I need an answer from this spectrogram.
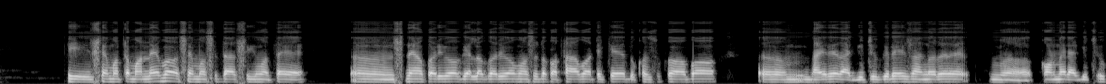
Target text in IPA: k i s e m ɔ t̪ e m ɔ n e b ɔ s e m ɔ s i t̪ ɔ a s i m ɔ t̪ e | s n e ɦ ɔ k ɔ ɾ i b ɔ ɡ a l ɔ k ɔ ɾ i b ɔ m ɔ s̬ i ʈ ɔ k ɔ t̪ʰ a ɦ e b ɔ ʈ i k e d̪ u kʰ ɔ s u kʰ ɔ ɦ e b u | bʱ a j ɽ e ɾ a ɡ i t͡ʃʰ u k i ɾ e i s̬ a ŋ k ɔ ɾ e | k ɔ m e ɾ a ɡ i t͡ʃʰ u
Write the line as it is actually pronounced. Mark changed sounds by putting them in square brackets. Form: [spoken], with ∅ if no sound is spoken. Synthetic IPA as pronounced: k i s e m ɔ t̪ e m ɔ n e b ɔ s e m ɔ s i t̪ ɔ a s i m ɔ t̪ e | s n e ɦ ɔ k ɔ ɾ i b ɔ ɡ [e] l ɔ k ɔ ɾ i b ɔ m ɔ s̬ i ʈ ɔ k ɔ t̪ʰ a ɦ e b ɔ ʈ i k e d̪ u kʰ ɔ s u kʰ ɔ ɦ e b [ɔ] | bʱ a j [ɾ] e ɾ a ɡ i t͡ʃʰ u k i ɾ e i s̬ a ŋ [ɡ] ɔ ɾ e | k ɔ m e ɾ a ɡ i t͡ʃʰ u

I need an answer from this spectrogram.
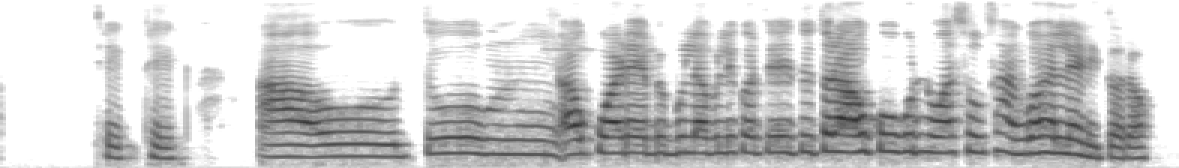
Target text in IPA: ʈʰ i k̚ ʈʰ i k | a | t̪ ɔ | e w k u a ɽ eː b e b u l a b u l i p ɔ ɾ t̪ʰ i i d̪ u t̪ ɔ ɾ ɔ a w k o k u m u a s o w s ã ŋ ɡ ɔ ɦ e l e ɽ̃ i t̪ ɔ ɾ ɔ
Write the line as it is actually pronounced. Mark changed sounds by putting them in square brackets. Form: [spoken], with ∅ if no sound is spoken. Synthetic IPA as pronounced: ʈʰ i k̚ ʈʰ i k | a | t̪ [u] | [a] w k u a ɽ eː b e b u l a b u l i [k] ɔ ɾ [t̪] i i [t̪] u t̪ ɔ ɾ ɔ a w k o k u [n] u a s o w s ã ŋ ɡ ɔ ɦ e l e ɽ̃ i t̪ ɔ ɾ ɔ

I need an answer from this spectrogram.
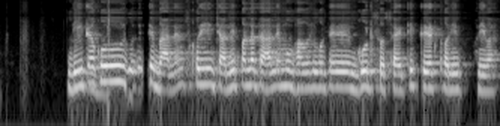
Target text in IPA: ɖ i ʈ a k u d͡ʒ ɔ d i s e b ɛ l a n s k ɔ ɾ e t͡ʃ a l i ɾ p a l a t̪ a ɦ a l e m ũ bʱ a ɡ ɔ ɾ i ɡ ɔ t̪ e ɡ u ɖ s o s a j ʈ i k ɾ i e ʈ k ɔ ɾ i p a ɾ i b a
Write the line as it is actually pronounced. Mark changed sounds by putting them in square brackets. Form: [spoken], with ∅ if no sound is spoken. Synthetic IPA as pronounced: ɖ i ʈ a k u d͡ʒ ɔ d i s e b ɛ l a n s k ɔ ɾ [i] t͡ʃ a l i [∅] p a l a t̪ a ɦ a l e m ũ bʱ a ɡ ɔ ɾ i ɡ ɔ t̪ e ɡ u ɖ s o s a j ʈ i k ɾ i e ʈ k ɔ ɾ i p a ɾ i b a

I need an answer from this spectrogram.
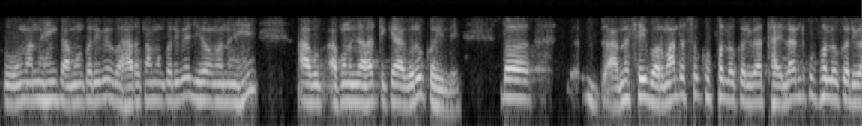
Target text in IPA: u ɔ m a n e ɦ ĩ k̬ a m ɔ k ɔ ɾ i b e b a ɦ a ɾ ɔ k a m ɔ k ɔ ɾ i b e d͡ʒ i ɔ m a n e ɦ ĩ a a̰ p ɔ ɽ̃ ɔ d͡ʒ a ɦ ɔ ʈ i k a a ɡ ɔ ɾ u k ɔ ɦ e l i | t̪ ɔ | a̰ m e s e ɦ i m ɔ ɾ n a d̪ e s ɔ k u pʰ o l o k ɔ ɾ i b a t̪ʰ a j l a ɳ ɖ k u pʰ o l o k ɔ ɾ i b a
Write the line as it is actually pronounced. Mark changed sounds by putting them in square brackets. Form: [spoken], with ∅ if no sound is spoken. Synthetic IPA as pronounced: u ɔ m a n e ɦ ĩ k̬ a m ɔ k ɔ ɾ i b e b a ɦ a ɾ ɔ k a m ɔ k ɔ ɾ i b e d͡ʒ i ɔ m a n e ɦ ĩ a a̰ p ɔ ɽ̃ ɔ d͡ʒ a ɦ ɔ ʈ i k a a ɡ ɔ ɾ u k ɔ ɦ [i] l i | t̪ ɔ | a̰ m e s e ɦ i [b] ɔ ɾ [m] a d̪ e s ɔ k u pʰ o l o k ɔ ɾ i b a t̪ʰ a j l a ɳ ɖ k u pʰ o l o k ɔ ɾ i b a

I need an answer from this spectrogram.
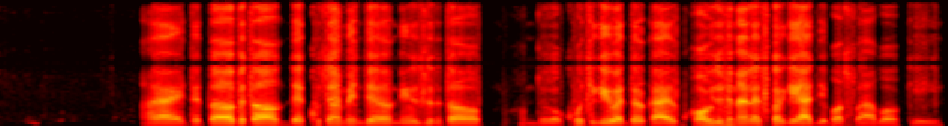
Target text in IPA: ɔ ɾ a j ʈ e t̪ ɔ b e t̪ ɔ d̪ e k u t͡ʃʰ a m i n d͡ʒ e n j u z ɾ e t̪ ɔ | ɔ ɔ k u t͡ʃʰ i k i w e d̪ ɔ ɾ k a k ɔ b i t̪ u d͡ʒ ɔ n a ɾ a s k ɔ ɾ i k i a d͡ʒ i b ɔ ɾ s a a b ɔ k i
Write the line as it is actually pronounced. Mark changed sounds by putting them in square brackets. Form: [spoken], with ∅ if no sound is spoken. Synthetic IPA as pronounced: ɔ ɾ a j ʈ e t̪ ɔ b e t̪ ɔ d̪ e [kʰ] u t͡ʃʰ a m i n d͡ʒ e n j u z ɾ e t̪ ɔ | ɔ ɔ [kʰ] u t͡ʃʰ i k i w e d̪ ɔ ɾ k a k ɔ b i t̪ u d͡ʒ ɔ n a [l] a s k ɔ ɾ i k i a d͡ʒ i b ɔ ɾ s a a b ɔ k i

